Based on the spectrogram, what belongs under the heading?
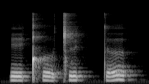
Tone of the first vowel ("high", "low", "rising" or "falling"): low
